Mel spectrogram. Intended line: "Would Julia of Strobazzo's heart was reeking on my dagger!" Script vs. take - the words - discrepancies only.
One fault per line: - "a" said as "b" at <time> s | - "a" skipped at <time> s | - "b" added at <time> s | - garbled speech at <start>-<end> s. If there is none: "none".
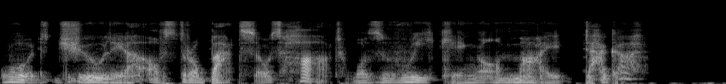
none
